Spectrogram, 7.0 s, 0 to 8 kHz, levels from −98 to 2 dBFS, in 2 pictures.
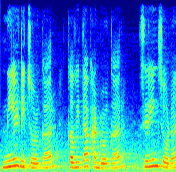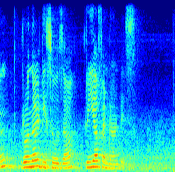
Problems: constant background noise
